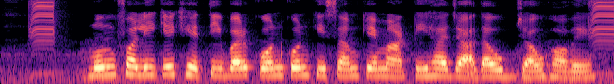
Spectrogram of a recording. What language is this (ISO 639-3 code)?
hne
